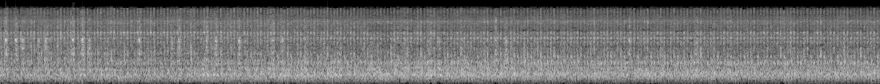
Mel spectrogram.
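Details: Ford Tourneo Custom diesel at steady idle with a bright, hissing chatter riding on top and no deep knock underneath; sounds like accessory (auxiliary) belt noise.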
